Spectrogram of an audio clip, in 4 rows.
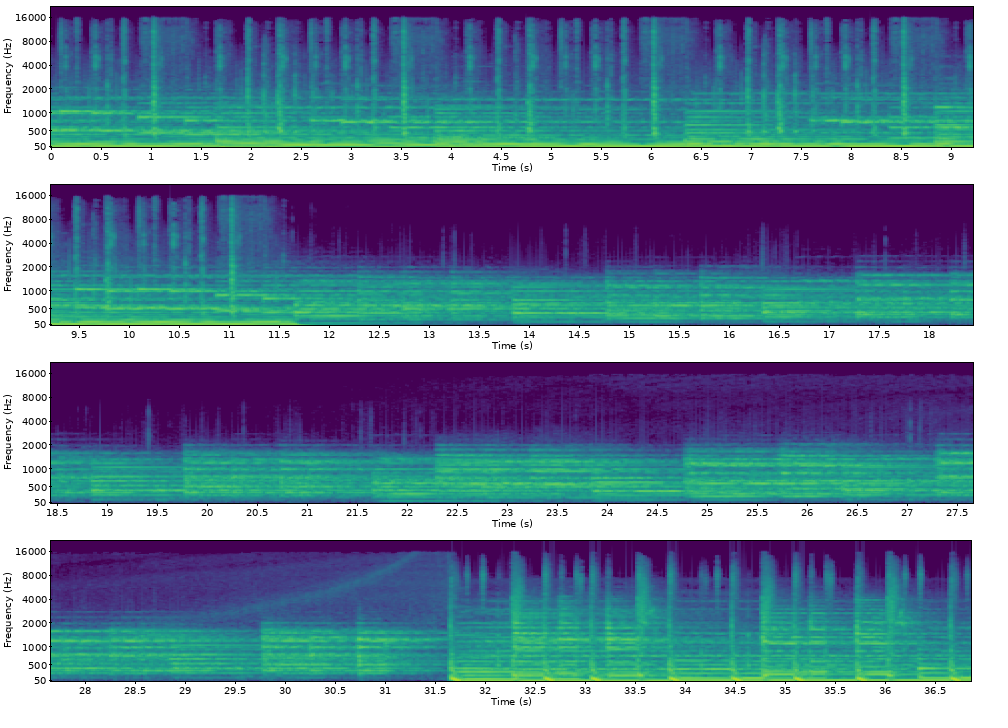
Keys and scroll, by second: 4.5 alt+], 5.5 z, 6.3 alt+[, 25.9 alt+x, 28.6 z, 29.1 alt+x, 30.2 alt+x, 34.7 z.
